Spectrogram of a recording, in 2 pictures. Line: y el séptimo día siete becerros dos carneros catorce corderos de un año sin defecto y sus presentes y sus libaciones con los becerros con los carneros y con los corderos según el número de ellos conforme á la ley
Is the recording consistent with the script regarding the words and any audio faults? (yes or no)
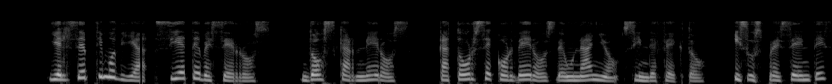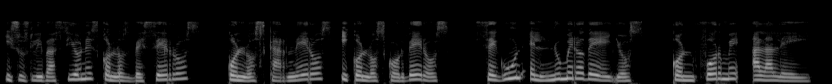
no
